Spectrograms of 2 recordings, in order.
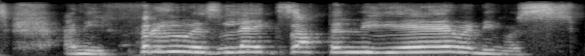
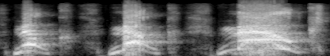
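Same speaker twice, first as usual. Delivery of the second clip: each milk louder and higher; rising disgust; 7 semitones higher, 15 dB louder, much slower than usual. Acted. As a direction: build the milks up in disgust. Old man ranting about milk.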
